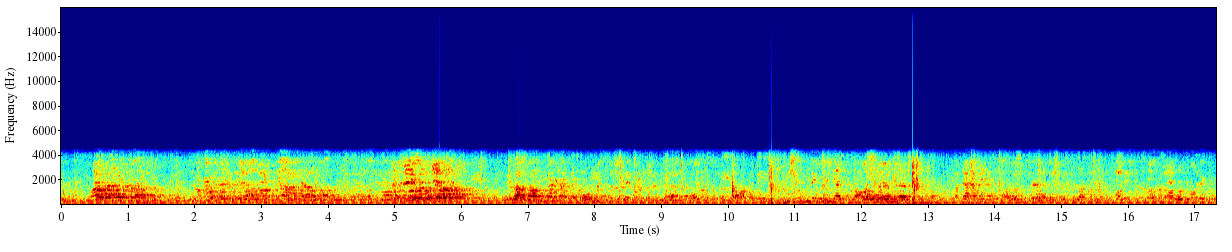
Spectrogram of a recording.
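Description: Men shout and call out to each other in a large echoing hall.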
